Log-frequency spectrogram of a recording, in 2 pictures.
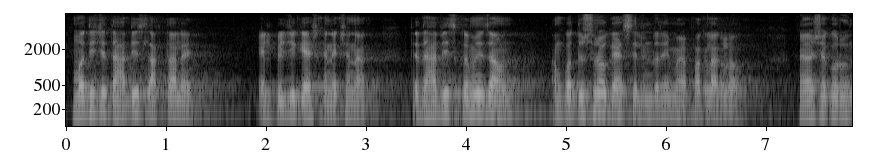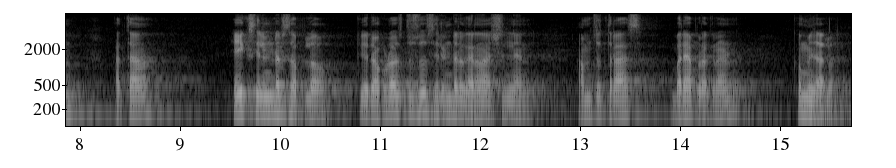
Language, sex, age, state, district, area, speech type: Goan Konkani, male, 45-60, Goa, Bardez, rural, spontaneous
